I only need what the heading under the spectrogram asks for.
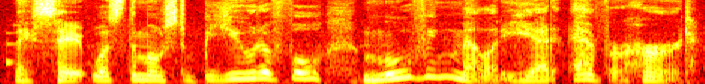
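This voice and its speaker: A man voicing a polite, dreamy wandering musician in a video game, who speaks in a gentle, courteous and wistful way. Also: fairly high pitch, very animated, normal speed, gravelly, husky, heavily acted. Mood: storytelling.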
